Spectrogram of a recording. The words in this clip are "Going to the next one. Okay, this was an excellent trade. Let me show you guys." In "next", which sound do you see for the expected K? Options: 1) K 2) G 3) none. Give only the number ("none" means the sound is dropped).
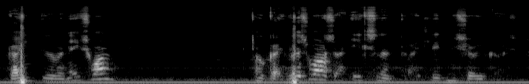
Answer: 1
